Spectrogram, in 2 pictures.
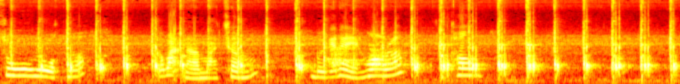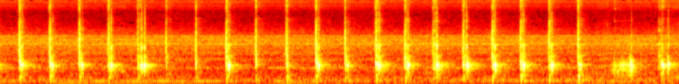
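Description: A pestle pounds rhythmically in a metal mortar, crushing nuts.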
